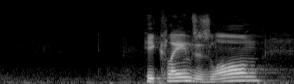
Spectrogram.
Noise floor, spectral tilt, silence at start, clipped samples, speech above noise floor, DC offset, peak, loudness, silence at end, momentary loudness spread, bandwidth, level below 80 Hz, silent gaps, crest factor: -54 dBFS; -6 dB/octave; 1.45 s; under 0.1%; 35 dB; under 0.1%; -4 dBFS; -20 LUFS; 0.25 s; 9 LU; 12 kHz; -50 dBFS; none; 18 dB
